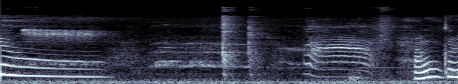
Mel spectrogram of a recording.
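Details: Hungry cats meowing: a long, drawn-out meow that falls slightly in pitch, then a pause and two shorter bent meows close together near the end, over a low steady background hum.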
